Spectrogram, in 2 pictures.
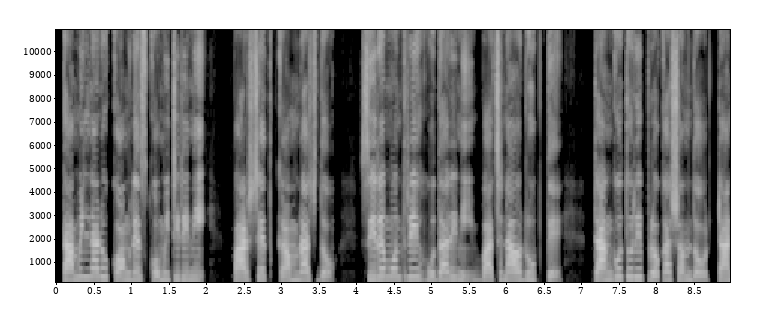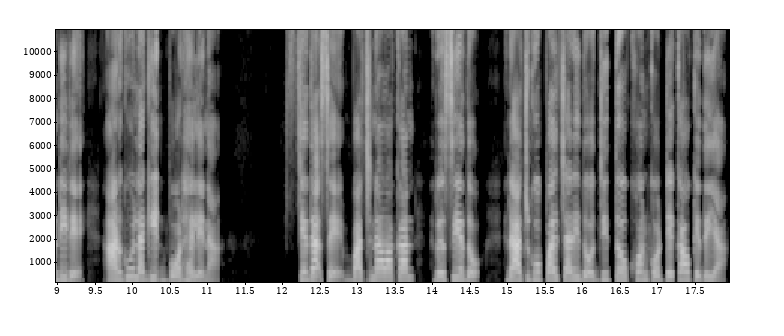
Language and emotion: Santali, neutral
